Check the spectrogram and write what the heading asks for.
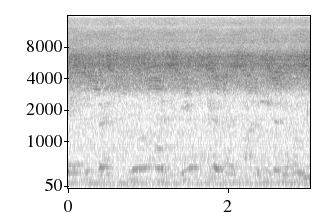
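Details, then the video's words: Periodical cicadas of Brood XXIII, the Mississippi Valley Brood, singing on a June 2015 summer evening: a steady, high, unbroken droning hiss fills the air while a man talks nearby in the foreground. "Cicadas Mississippi Brood XXIII Periodical Cicadas Making Sound / Singing / Noises"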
